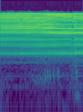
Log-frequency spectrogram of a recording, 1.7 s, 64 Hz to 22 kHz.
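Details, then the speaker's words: Sanyo VCR 7200 Beta HiFi, no-power repair: harsh, steady, shrill high buzz from the power supply after the Zener diode was moved, no motor sound; cause not yet pinned down. "So when I moved the Zinger diode, we had a noise. That is unusu"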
